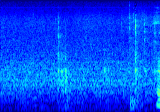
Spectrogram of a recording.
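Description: Faint ticks and light scratches of a dry-erase marker writing on a whiteboard, over quiet room tone.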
